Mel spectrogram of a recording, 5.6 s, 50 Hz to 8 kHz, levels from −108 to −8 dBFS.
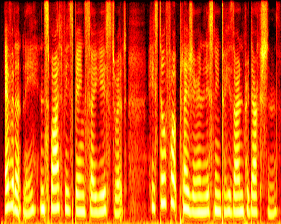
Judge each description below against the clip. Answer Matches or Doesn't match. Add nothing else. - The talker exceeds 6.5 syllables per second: Doesn't match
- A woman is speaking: Matches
